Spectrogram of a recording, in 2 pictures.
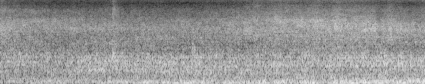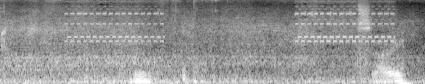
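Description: Mobile phone ringtone: a rapid, pulsing electronic trill rings twice, first past the middle and again near the end, over a steady outdoor background hiss.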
